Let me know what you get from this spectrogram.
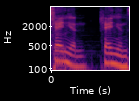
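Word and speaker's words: Cañon: That's Canyon City, yeah. – Oh. It says Canyon with a with an umlaut over it. – A tilde. – Yeah. So it's pronounced canyon.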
